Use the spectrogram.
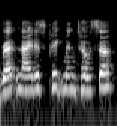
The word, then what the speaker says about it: retinitis pigmentosa: be here I'm so glad so did I pronounce the is it is it retinitis pigmentosa you did you did you're practically a doctor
